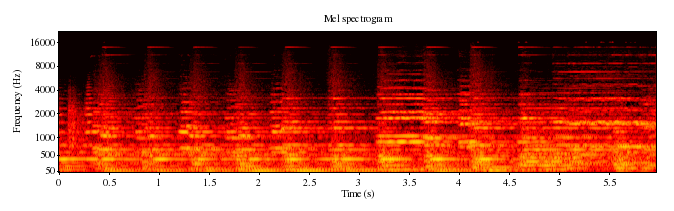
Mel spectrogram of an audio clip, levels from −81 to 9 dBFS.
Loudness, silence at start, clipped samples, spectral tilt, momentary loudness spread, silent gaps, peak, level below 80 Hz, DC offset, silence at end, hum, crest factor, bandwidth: -24 LUFS; 0 s; under 0.1%; -6.5 dB/octave; 5 LU; none; -10 dBFS; -36 dBFS; under 0.1%; 0 s; none; 14 dB; 15 kHz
